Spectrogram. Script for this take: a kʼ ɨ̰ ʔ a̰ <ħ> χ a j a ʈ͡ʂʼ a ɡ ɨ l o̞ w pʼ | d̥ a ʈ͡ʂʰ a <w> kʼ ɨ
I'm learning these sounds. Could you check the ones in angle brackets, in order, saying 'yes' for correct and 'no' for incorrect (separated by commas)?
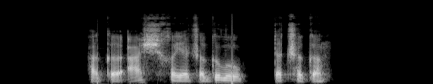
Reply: no, no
